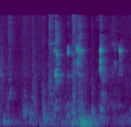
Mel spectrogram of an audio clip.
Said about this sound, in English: Sorry, I just want to close my door.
